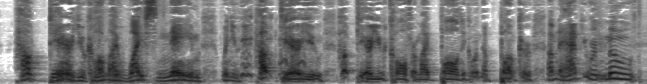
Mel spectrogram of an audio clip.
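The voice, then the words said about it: Snobby, indignant golfer voice. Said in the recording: “they are the most like snobby ... impersonation.”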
